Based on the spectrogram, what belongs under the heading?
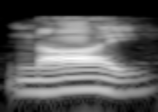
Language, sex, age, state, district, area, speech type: Tamil, male, 18-30, Tamil Nadu, Nagapattinam, rural, read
